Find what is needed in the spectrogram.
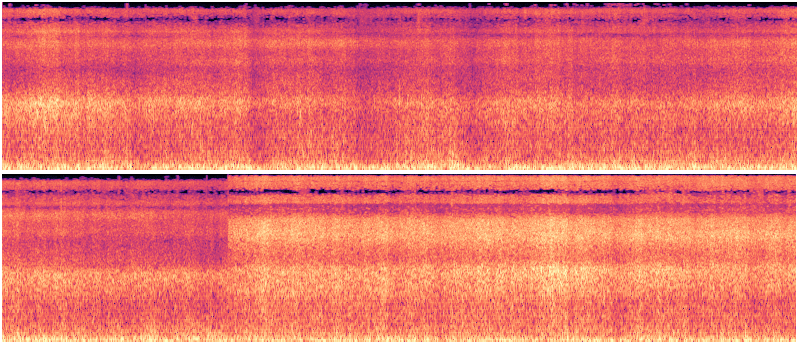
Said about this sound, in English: The wind? Oh, more than likely.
